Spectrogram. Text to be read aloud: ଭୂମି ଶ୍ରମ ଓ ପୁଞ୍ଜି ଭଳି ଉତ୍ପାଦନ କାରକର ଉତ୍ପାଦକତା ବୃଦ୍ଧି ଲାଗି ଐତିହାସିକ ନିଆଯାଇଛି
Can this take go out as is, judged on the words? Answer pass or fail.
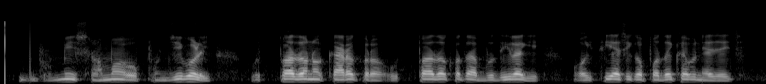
fail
